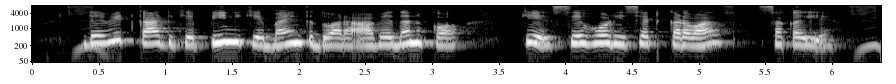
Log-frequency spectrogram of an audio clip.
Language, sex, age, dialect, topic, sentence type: Magahi, male, 18-24, Western, banking, statement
